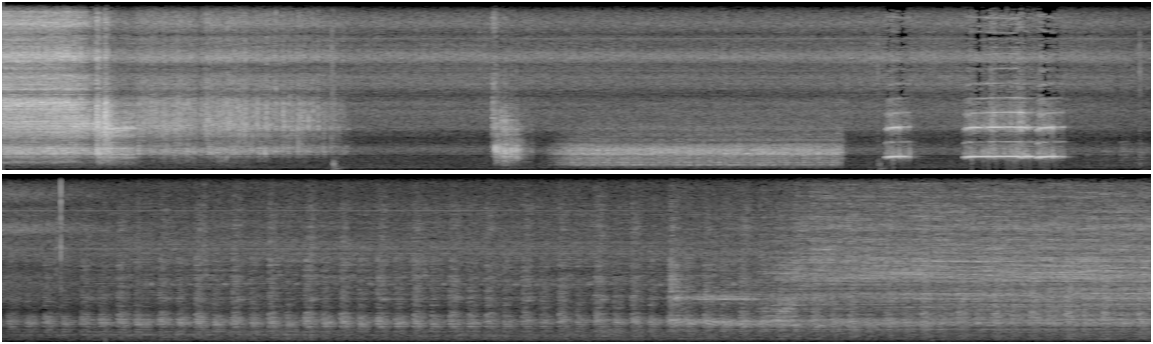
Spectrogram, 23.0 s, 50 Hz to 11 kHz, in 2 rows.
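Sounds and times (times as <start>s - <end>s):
hiss of steam: 0.0s - 2.0s, 5.4s - 22.9s
model train whistle: 8.8s - 10.7s
quick steady chuffing: 11.0s - 22.9s.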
